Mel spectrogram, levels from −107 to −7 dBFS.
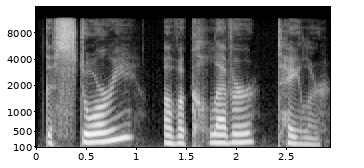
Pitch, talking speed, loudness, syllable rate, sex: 215 Hz, 120 wpm, -18 LUFS, 3.8 syllables/s, female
